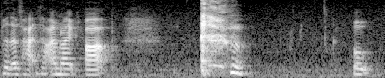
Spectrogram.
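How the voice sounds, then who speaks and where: A woman's voice: medium pitch, little pitch movement, slow, bright, forceful tone, slight background noise. A woman, chatting casually in a vlog, rambling and a little woozy after being ill. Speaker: vlogger.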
